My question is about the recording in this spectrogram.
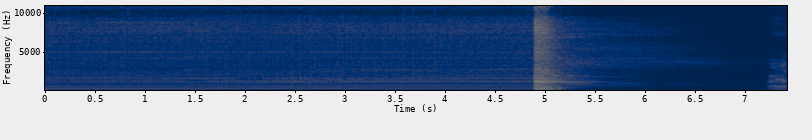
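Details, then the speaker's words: Harbor Freight 21-gallon air compressor, about 15 years old, after fixing leak and cycling by tightening the coil spring on the compressor's seal side, pressure switch about 135 PSI: steady pump hum then sharp clack at shutoff, no hissing; normal running. "don't hear any leaking now just good it was leaking right here"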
